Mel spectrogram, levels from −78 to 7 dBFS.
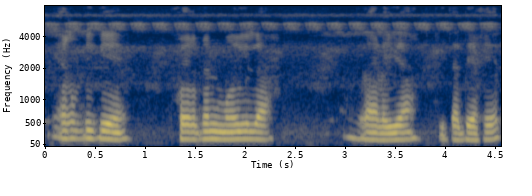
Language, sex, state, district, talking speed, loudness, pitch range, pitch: Bengali, female, Assam, Hailakandi, 80 wpm, -16 LUFS, 150-170 Hz, 155 Hz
